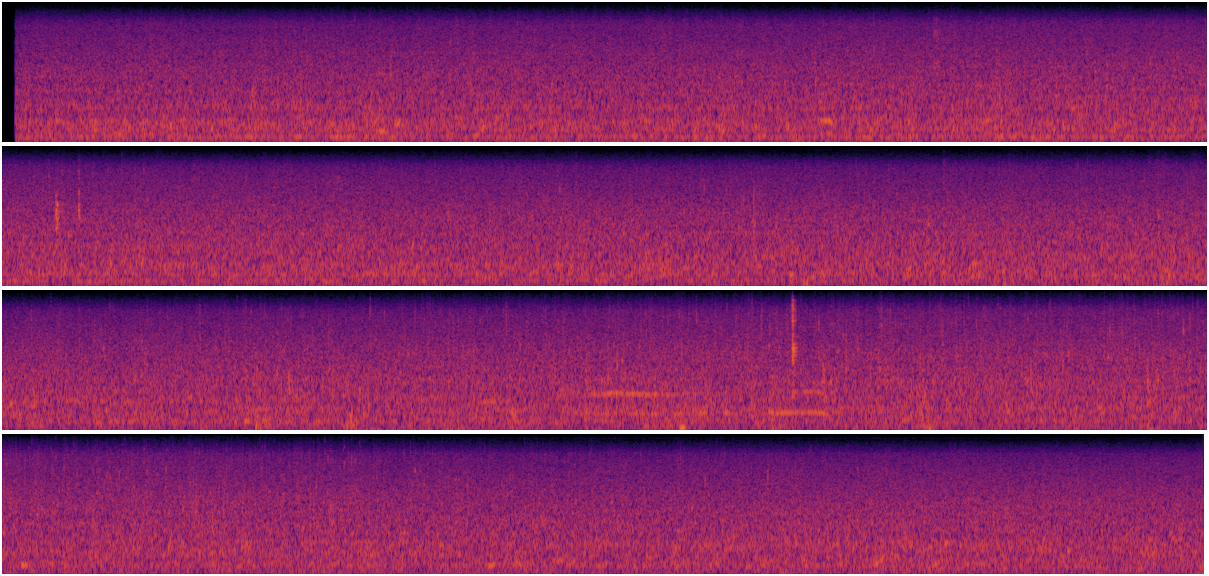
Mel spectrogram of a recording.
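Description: Water of a rocky stream spilling over a small waterfall into a pool: a steady rushing, with a sharp click about two-thirds of the way through.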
